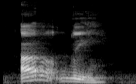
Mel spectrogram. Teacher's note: Ardi, tebal. Dan lidah kita terangkat ke langit-langit mulut. Ardi. Di.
